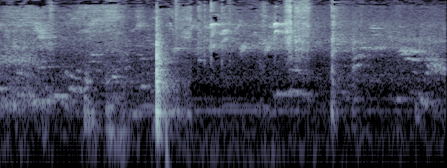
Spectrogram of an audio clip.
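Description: Light handling noises with one sharp knock about one and a half seconds in and a softer one near the end, as mushrooms are moved about on a mesh drying sieve. Birds chirp faintly in the background.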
